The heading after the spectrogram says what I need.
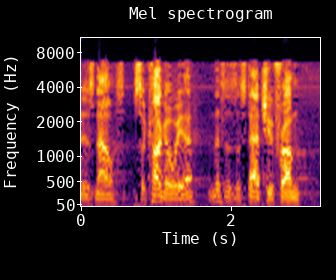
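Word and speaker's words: Sacagawea: and grandparents would have known that name as Sakajawia. Uh but the current pronunciation is now Sakawa.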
